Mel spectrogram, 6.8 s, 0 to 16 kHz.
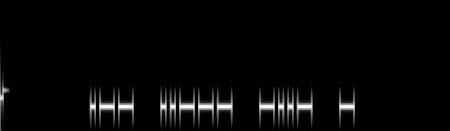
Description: Morse code, heard as a keyed tone, about 17 wpm, spaced as for 12 wpm, 700 Hz. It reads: W2XT
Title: USA Call Signs - 2x Character Spacing - 17wpm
